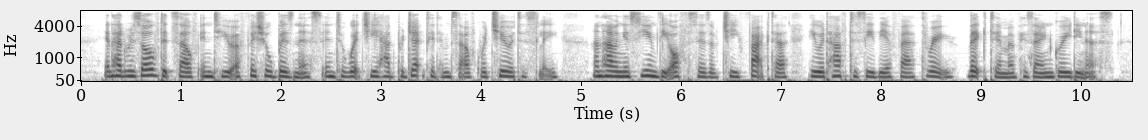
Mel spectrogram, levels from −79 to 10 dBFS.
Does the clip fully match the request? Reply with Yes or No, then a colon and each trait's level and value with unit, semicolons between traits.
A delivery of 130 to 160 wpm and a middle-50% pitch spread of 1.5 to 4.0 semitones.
No: average, 200 wpm; narrow, 2.5 semitones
